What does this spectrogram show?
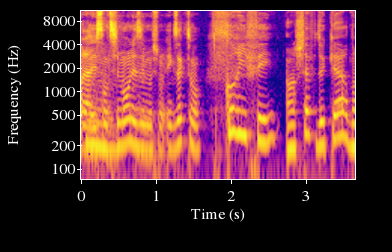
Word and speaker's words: coryphée: Coryphée, un chef de chœur dans les pièces de théâtre antiques. Ok, bah voilà, donc on est dedans. On est dans le lien avec la musique. Ça se prononce coryphée ?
